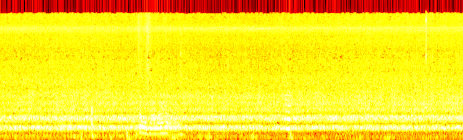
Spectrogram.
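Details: Honey bees under cultivation fill the recording with a constant droning hum; near three seconds a brief higher rasping note and a short click rise above the buzz.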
